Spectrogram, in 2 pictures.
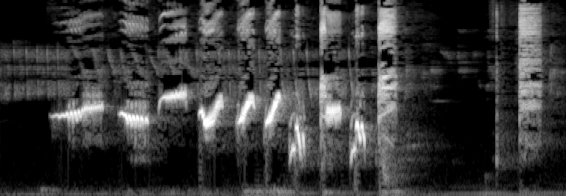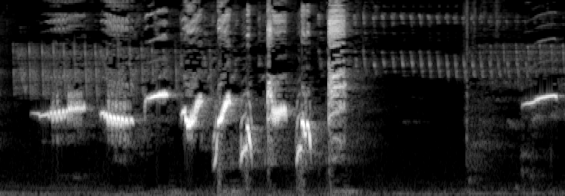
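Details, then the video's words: White-rumped shama song: rapid series of rich falling and rising whistles with sharp high notes, two bouts separated by a brief pause. "White Rumped Shama calls and singing"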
